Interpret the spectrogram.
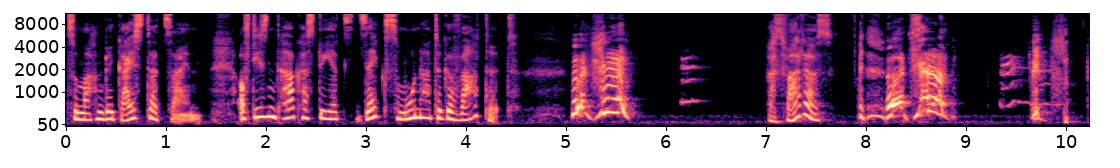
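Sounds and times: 
speech: 0.0s - 5.7s, 7.0s - 9.0s, 9.6s - 10.2s
male cat meowing: 6.2s - 6.5s, 9.3s - 10.0s.

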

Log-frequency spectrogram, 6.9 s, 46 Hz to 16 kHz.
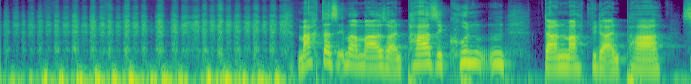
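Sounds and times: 
rapid panting breaths from a breathing exercise: 0.0s - 3.0s
speech: 3.0s - 6.8s.

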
